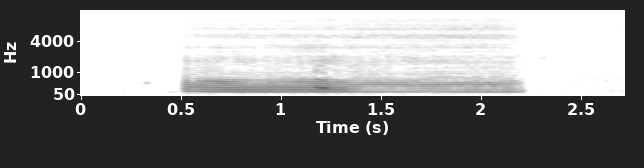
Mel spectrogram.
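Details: Sleeping French Bulldog snoring very loudly: one long, buzzy, rattling snore lasting under two seconds in a quiet room.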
